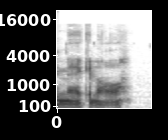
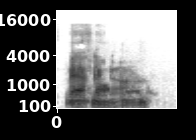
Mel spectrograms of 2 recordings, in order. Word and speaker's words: Mackinac: We all say it. We say Mackinac. – Mackinac. – Yeah. Sea is silent, I guess.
